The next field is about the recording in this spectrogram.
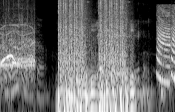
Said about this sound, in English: What, you want some gunshots or something?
